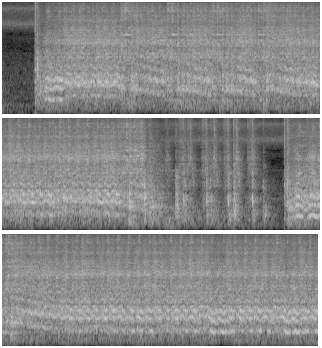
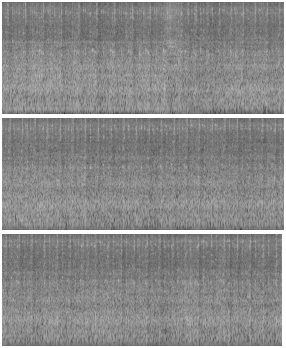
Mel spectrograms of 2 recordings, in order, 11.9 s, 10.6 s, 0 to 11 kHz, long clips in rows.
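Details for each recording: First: Ford F-100 first start in 5 years after new spark plugs and rebuilt carburetor with doubled EGR-plate gasket: catches, dies to cranking bursts, refires and settles; runs pretty good, needs adjustment, slight exhaust issue. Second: Ford F-100 V8 on first start in five years, with new spark plugs and rebuilt carburetor: fast, uneven ticking over a rough, busy idle with hiss; small exhaust leak, and it still needs an adjustment.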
